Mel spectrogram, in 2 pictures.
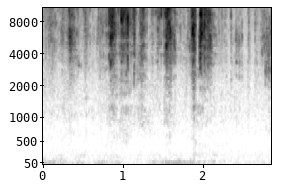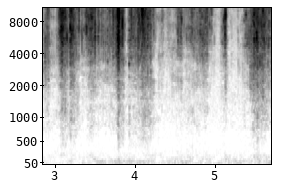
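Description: A thin, clear polyethylene disposable glove, soft and hollow, is empty at first and then pulled onto a hand while fingertips with red-painted nails pull, stretch and crinkle the film. The result is quiet, bright, airy crinkling and tearing-like rustles in uneven bursts with almost no low end.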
